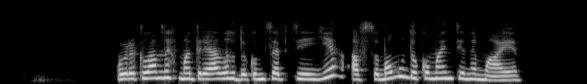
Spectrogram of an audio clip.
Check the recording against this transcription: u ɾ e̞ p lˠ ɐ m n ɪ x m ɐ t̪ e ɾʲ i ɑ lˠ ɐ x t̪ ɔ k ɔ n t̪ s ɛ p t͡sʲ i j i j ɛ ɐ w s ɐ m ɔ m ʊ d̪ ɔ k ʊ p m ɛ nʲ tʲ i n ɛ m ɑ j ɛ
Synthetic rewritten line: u ɾ e̞ k lˠ ɑ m n ɪ x m ɐ t̪ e ɾʲ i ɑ lˠ ɐ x d̪ ɔ k ɔ n t̪ s ɛ p t͡sʲ i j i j ɛ ɐ w s ɐ m ɔ m ʊ d̪ ɔ k ʊ m ɛ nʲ tʲ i n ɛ m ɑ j ɛ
